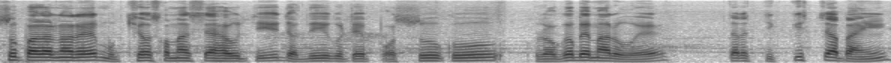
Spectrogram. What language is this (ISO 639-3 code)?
ori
